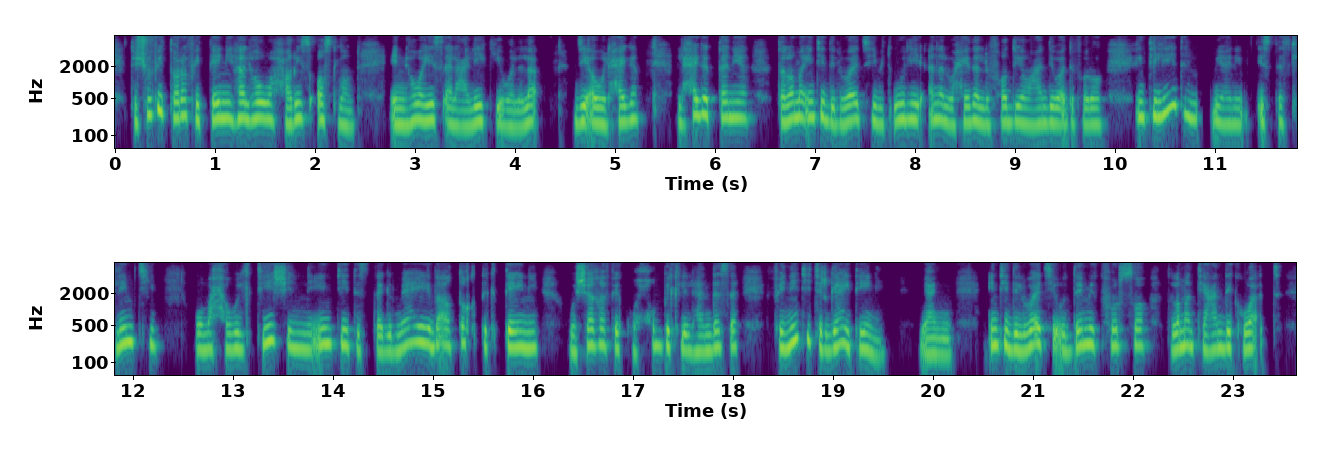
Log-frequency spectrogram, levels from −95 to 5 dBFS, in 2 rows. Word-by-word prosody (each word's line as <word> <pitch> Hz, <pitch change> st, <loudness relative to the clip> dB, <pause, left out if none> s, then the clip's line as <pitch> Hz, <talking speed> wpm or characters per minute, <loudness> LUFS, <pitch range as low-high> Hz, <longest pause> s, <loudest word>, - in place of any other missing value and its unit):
تشوفي 250 Hz, +4 st, +1 dB
الطرف 240 Hz, -4 st, +1 dB
التاني 205 Hz, +1 st, +3 dB
هل 210 Hz, 0 st, +3 dB
هو 210 Hz, -1 st, +5 dB
حريص 200 Hz, +3 st, -1 dB
أصلًا 170 Hz, -6 st, -2 dB, 0.4 s
إن 160 Hz, 0 st, +2 dB
هو 200 Hz, +3 st, +2 dB
يسأل 195 Hz, -4 st, +1 dB
عليكِ 175 Hz, +5 st, 0 dB
والّا 150 Hz, -1 st, -2 dB
لأ؟ 185 Hz, +4 st, -1 dB, 0.3 s
دي 185 Hz, +1 st, +3 dB
أول 170 Hz, -1 st, +3 dB
حاجة. 185 Hz, +3 st, -1 dB, 0.4 s
الحاجة 240 Hz, +9 st, +2 dB
التانية، 220 Hz, -3 st, 0 dB, 0.3 s
طالما 205 Hz, +5 st, +3 dB
أنتِ 225 Hz, +1 st, +1 dB
دلوقتي 195 Hz, +2 st, 0 dB
بتقولي 195 Hz, +4 st, 0 dB
أنا 205 Hz, -, 0 dB
الوحيدة 180 Hz, +1 st, 0 dB
اللي 170 Hz, -2 st, -1 dB
فاضية 180 Hz, +2 st, -1 dB
وعندي 170 Hz, +2 st, -1 dB
وقت 170 Hz, 0 st, -1 dB
فراغ، 165 Hz, 0 st, -2 dB, 0.4 s
أنتِ 225 Hz, +1 st, 0 dB
ليه 275 Hz, +12 st, +5 dB
تم 225 Hz, -, -1 dB
يعني 170 Hz, -2 st, -3 dB
استسلمتِ 210 Hz, +9 st, 0 dB, 0.5 s
وما 180 Hz, +1 st, 0 dB
حاولتيش 190 Hz, +8 st, 0 dB
إن 185 Hz, -2 st, +1 dB
أنتِ 225 Hz, +3 st, +1 dB
تستجمعي 185 Hz, +5 st, 0 dB
بقى 215 Hz, 0 st, 0 dB
طاقتِك 215 Hz, -2 st, -6 dB
تاني 195 Hz, -1 st, +4 dB, 0.3 s
وشغفِك 205 Hz, +2 st, -1 dB
وحُبِك 205 Hz, +4 st, -2 dB
للهندسة 170 Hz, +4 st, -1 dB, 0.3 s
في 195 Hz, -, +1 dB
إن 200 Hz, -, +5 dB
أنتِ 275 Hz, +1 st, +3 dB
ترجعي 200 Hz, 0 st, +1 dB
تاني؟ 175 Hz, -9 st, -2 dB, 0.3 s
يعني 145 Hz, -1 st, -2 dB, 0.4 s
أنتِ 215 Hz, 0 st, +3 dB
دلوقتي 205 Hz, +5 st, +3 dB
قُدّامِك 210 Hz, +6 st, +2 dB
فرصة 210 Hz, 0 st, -2 dB, 0.2 s
طالما 190 Hz, +5 st, +3 dB
أنتِ 205 Hz, -2 st, -3 dB
عندِك 190 Hz, +2 st, 0 dB
وقت 190 Hz, -, -1 dB
195 Hz, 150 wpm, -22 LUFS, 175-215 Hz, 0.5 s, هو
